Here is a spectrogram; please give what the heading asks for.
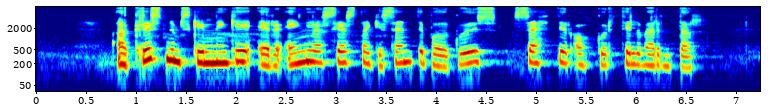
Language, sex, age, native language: Icelandic, female, 40-49, Icelandic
